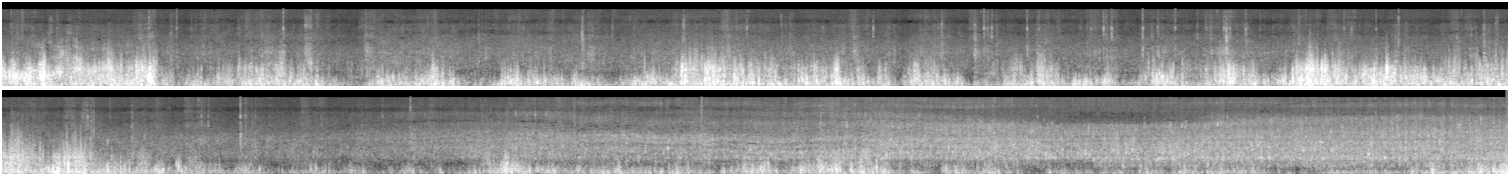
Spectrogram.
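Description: Wind buffeting the microphone in irregular gusts. About two-thirds of the way through it drops away to a quieter, steady rush of a small bog stream running over stones.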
